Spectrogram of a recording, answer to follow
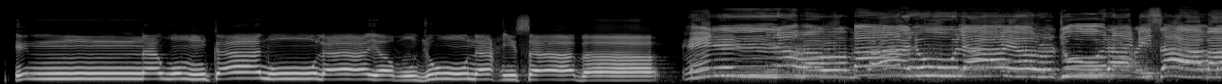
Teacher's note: scene बारीक हरूफ में से सीटी के साथ भी अदा होगा और इसका अलिफ बारीक रहेगा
